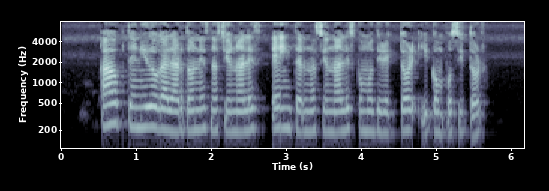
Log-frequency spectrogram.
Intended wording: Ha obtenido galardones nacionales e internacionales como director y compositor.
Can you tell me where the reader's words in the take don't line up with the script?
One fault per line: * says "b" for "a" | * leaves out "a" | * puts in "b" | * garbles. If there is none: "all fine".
all fine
